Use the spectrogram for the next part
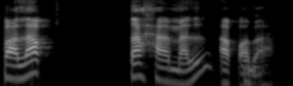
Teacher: কফের উপরে সাকিন এসছে, তাই এখানে কফকে কলকলা করতে হবে। কফকে ডান দিকের অক্ষরের সাথে মিলিয়ে কলকলা করে পড়তে হবে।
